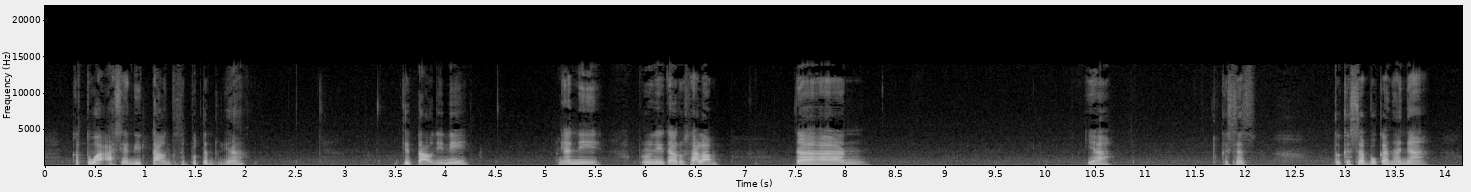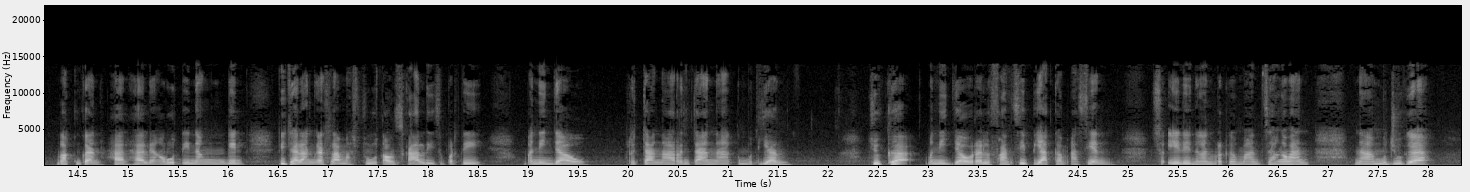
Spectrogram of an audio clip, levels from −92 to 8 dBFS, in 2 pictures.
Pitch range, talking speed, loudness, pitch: 100-170 Hz, 95 wpm, -23 LUFS, 155 Hz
